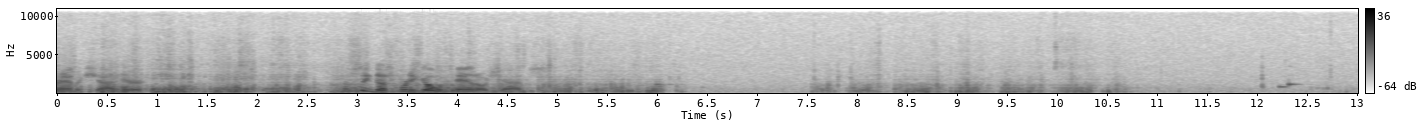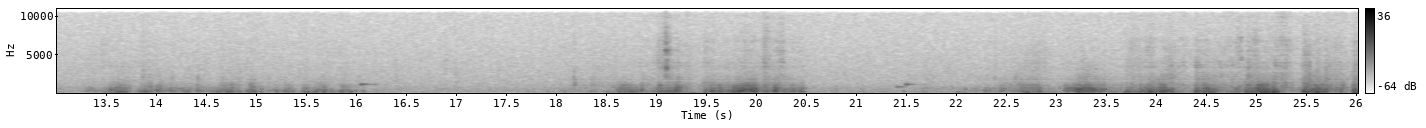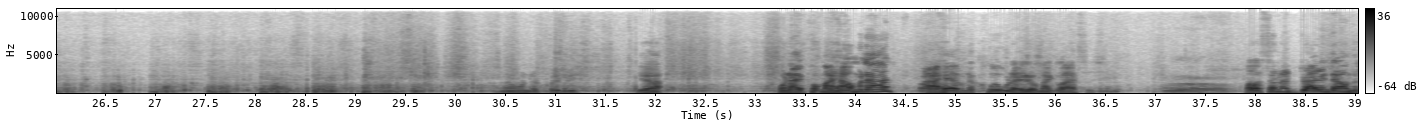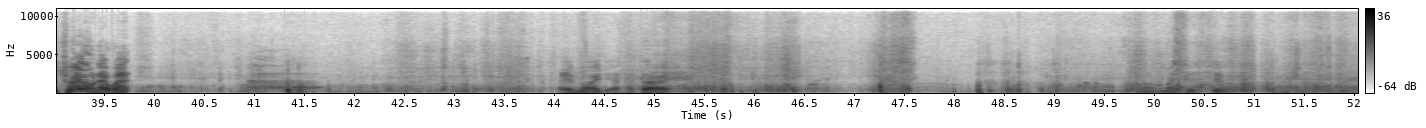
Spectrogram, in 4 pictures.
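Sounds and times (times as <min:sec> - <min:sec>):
footsteps crunching in snow: 0:00.0 - 0:06.4, 0:07.6 - 0:10.8, 0:13.4 - 0:16.2, 0:18.3 - 0:20.6, 0:22.3 - 0:52.0.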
